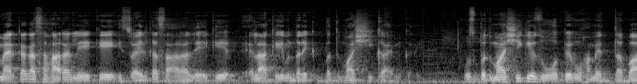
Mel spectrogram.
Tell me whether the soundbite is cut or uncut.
uncut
